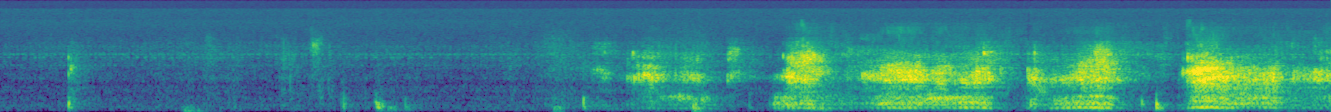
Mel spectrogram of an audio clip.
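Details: Chihuahua growling at a boy holding a toy, indoors; quiet clicks and thumps for the first four seconds, then sustained rumbling growls swelling in waves from about five seconds on.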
